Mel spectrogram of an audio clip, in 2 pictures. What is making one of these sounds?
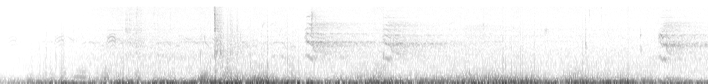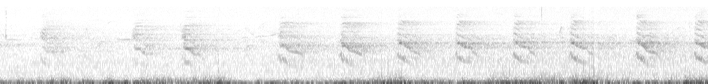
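Birds chirp in quick repeated calls.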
